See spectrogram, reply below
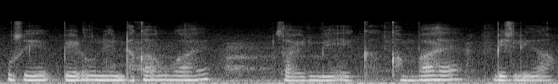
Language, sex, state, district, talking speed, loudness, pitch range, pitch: Hindi, female, Rajasthan, Jaipur, 140 wpm, -14 LUFS, 190-205 Hz, 195 Hz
